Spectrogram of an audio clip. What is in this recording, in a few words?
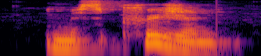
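"misprision", British English; pronunciations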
